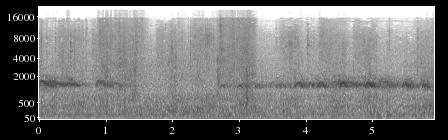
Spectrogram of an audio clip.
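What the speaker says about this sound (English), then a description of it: "I hear the crows." Crows caw repeatedly in the snowy wilderness of the survival video game The Long Dark, several calls in loose bursts over a steady windy ambient bed.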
